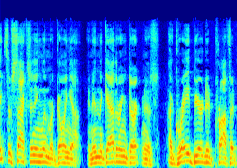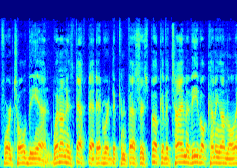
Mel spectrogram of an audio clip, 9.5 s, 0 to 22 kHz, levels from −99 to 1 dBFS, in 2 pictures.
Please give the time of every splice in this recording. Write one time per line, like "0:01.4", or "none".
0:03.3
